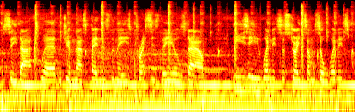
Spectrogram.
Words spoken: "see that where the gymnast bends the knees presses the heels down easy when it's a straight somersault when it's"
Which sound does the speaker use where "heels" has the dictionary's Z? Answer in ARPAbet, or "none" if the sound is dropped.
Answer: Z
